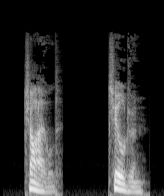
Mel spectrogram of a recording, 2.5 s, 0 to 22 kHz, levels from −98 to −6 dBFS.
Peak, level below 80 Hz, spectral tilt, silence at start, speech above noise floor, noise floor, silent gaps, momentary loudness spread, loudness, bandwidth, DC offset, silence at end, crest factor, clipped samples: -2 dBFS; -48 dBFS; -8 dB/octave; 0.35 s; 66 dB; -84 dBFS; none; 17 LU; -19 LUFS; 10 kHz; under 0.1%; 0.3 s; 18 dB; under 0.1%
